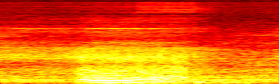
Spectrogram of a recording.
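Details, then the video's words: A Bull Terrier, fast asleep on a lap, gives a single low, rasping snore lasting under a second. "Cute and Funny Bull Terrier Snoring"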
